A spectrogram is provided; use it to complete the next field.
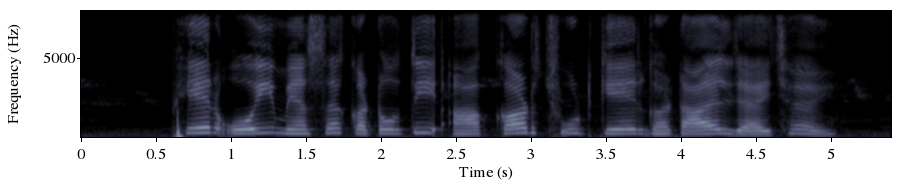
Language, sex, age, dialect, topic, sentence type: Maithili, female, 18-24, Eastern / Thethi, banking, statement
